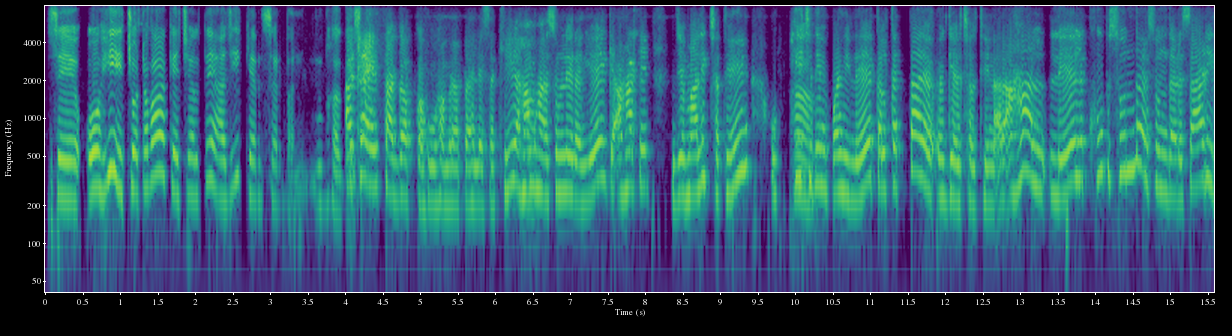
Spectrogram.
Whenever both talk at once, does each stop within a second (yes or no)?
yes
